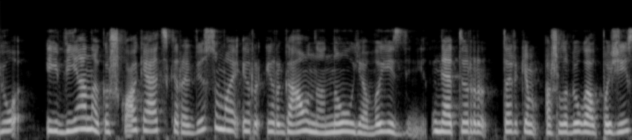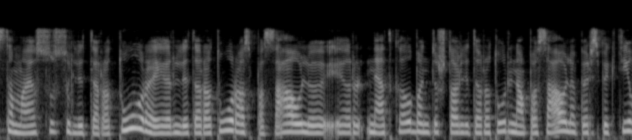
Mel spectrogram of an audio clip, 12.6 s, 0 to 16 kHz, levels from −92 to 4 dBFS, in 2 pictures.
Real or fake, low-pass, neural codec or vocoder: fake; 7.2 kHz; codec, 16 kHz, 16 kbps, FunCodec, trained on Chinese and English, 50 frames a second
